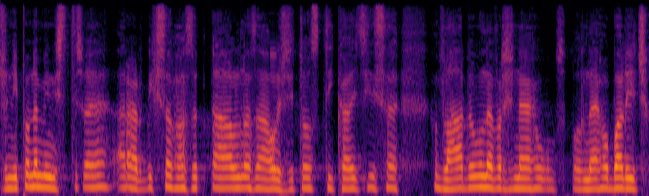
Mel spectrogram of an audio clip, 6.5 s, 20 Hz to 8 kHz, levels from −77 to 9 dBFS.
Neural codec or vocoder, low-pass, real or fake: codec, 16 kHz in and 24 kHz out, 0.6 kbps, FocalCodec, streaming, 2048 codes; 7.2 kHz; fake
